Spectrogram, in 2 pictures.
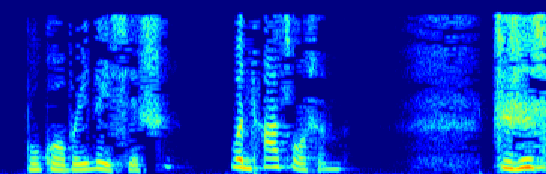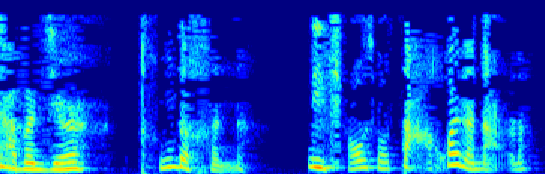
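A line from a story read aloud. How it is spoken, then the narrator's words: Sighing. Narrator (Chinese): 宝玉叹了一口气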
